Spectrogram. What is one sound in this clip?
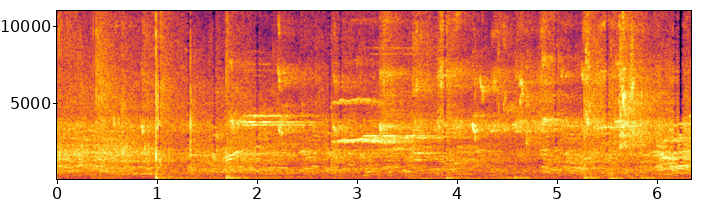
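Volleyball players hit the ball with sharp slaps in a large echoing hall.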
